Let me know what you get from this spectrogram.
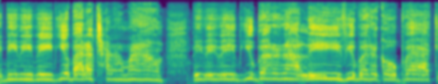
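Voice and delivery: mild mock yell of angry witnesses; mocking bystanders. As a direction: imitate nagging drivers honking. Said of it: "All these people yelling at me".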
